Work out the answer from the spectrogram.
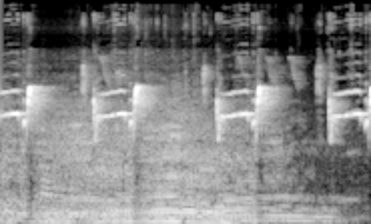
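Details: Bar-winged prinia in full song, meant as a master recording for teaching other birds. Quick buzzy rising phrases, each ending in a sharp high chip, come about once every second over a constant low hum and room noise.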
